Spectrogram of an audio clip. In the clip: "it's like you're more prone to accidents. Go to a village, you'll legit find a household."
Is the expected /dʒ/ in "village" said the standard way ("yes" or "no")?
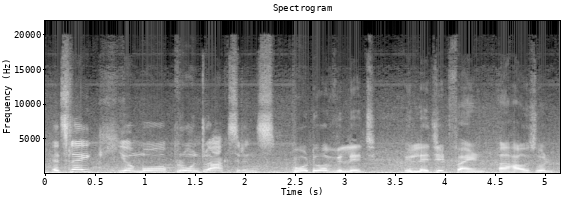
yes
